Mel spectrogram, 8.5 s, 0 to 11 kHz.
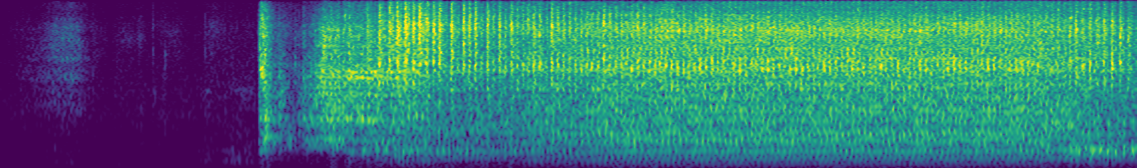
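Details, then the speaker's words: Yard Machines MTD lawn tractor repowered with Toro 12.5hp Briggs flathead, safety switches bypassed, magneto kill wire extended: engine cranks briefly, catches cleanly, runs steady, then winds down when switched off via ignition; normal start and shutoff. "There we go. And it shut off. Awesome."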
